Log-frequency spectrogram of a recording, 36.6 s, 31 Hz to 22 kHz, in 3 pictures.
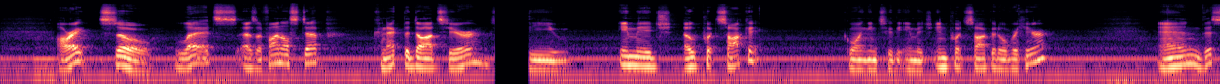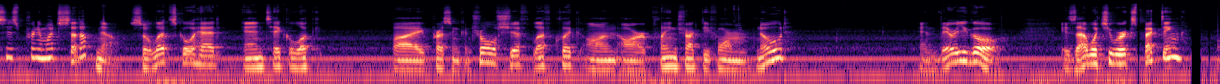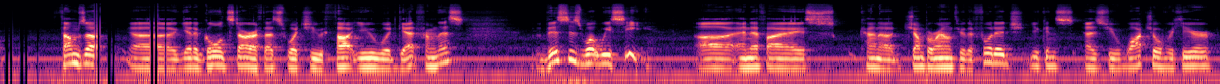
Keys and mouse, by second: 7.6 click, 7.9-11.3 drag, 19.4 ctrl+shift+click, 33.0 click.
